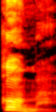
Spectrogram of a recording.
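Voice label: "COMA", Spanish; mekanta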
